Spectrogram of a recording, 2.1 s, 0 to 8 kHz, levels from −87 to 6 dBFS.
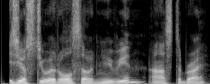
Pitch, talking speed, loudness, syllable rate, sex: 135 Hz, 230 wpm, -17 LUFS, 6.8 syllables/s, male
